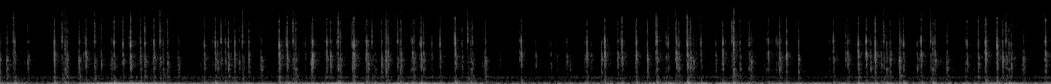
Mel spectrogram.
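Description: Fingertips of both hands type quickly on a Corsair K68 full-size mechanical keyboard with plastic keycaps, Cherry MX Red switches and a backlight, resting on a desk. A dense, uneven stream of short, bright plastic clacks runs throughout over a steady low hum.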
